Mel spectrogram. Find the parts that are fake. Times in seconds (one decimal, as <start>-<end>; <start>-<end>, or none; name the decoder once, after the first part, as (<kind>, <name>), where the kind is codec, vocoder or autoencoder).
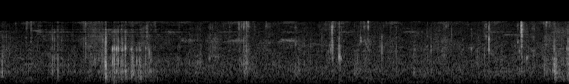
0.4-1.9 (codec, HILCodec)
